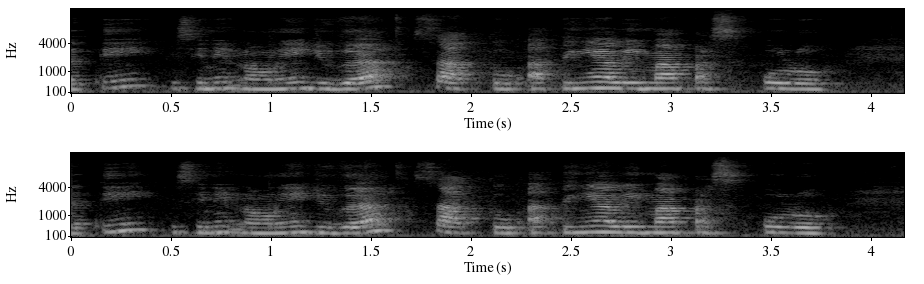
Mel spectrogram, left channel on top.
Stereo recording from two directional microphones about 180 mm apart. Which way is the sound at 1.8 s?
10° left (ahead or behind).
